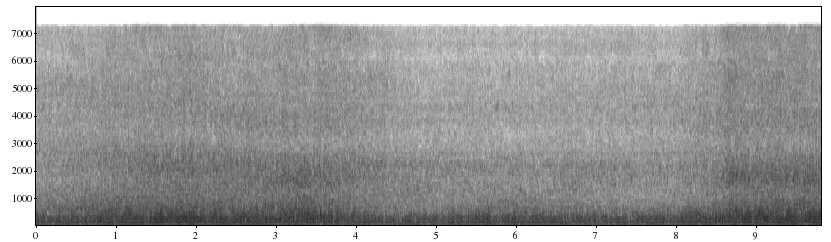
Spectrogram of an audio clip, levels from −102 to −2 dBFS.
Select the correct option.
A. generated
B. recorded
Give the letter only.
A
